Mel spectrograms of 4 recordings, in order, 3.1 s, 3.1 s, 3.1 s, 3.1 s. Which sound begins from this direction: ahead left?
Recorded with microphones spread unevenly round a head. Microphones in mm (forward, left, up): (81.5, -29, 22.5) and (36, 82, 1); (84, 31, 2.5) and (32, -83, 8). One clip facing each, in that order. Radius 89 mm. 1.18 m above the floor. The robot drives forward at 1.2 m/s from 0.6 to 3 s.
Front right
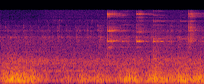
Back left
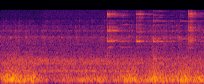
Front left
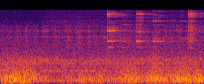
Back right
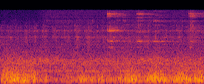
A clink, at 1.6 s.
